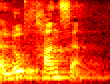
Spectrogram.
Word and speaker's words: Lufthansa: Nosotros, pues obviamente aquí pronunciamos la Lufthansa. Pero propiamente es la Lufthansa.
